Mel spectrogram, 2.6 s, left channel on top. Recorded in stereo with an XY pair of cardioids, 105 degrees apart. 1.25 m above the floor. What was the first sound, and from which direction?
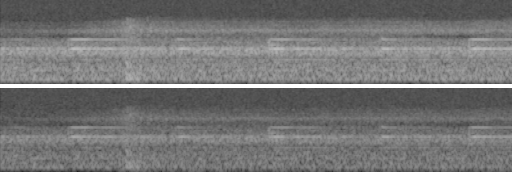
Only background noise.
